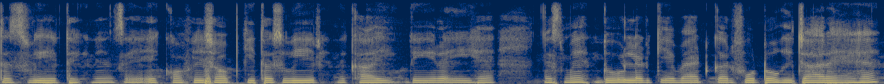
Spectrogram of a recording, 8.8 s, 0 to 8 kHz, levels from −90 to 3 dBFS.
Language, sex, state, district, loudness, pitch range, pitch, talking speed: Hindi, female, Bihar, Muzaffarpur, -23 LUFS, 175-185 Hz, 180 Hz, 135 wpm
